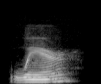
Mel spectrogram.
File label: "WEAR", PHONETIC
